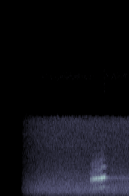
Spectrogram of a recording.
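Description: A water frog gives a short, rasping croak against a steady hissing background.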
